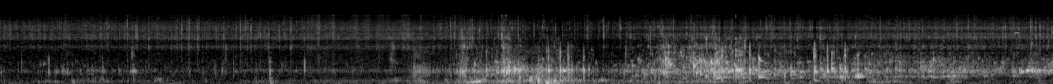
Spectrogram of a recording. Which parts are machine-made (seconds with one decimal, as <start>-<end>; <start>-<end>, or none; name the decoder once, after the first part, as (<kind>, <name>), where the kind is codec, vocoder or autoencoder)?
3.1-4.3 (vocoder, WaveNeXt)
